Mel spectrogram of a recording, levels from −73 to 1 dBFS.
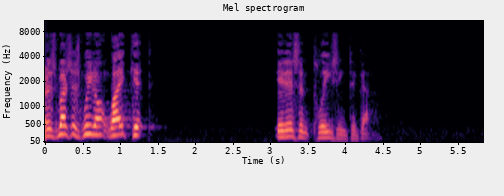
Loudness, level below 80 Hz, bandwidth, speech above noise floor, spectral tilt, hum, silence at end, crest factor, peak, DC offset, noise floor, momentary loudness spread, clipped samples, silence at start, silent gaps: -22 LUFS; -72 dBFS; 8 kHz; 47 dB; -5.5 dB/octave; none; 1.55 s; 20 dB; -4 dBFS; under 0.1%; -68 dBFS; 19 LU; under 0.1%; 0 s; none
